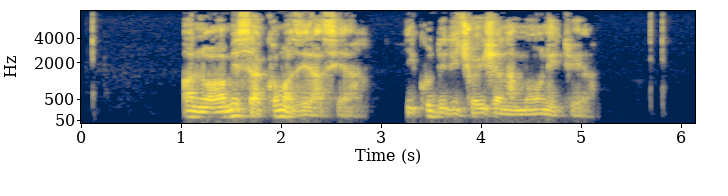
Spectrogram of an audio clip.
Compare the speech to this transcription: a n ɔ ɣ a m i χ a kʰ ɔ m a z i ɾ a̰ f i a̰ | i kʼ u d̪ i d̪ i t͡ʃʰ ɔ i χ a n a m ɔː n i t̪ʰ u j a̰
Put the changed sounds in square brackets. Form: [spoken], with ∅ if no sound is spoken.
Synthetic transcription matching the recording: a n ɔ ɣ a m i [s] a kʰ ɔ m a z i ɾ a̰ [s] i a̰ | i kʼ u d̪ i d̪ i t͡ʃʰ ɔ i [ʃ] a n a m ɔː n i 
